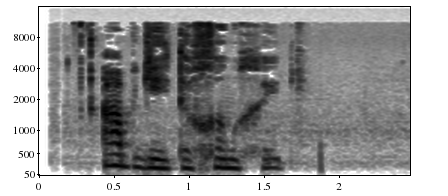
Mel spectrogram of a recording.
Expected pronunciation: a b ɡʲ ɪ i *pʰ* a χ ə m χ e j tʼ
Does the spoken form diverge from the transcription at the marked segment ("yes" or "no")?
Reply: yes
